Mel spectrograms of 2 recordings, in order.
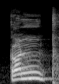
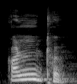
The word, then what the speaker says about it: कंठ: देखिए ट है, टा के पहले अनुस्वार का देखिए ना की आवाज़ आ रही, कंटक, कंटक, कंटक, कंठ। अब ठा के पहले है, देखिए ठा वर्ग जिस वर्ग में है उसका पंचम वर्ण न है, तो कंठ।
